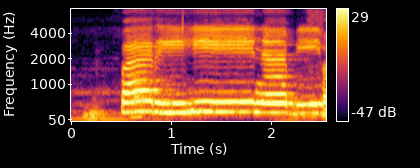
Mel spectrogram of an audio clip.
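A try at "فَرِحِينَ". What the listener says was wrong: Fa bukan pak, fa.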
